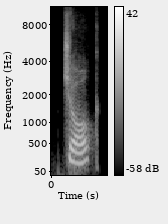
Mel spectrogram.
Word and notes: chalk: Indian

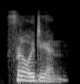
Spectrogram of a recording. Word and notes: Freudian: Indian

